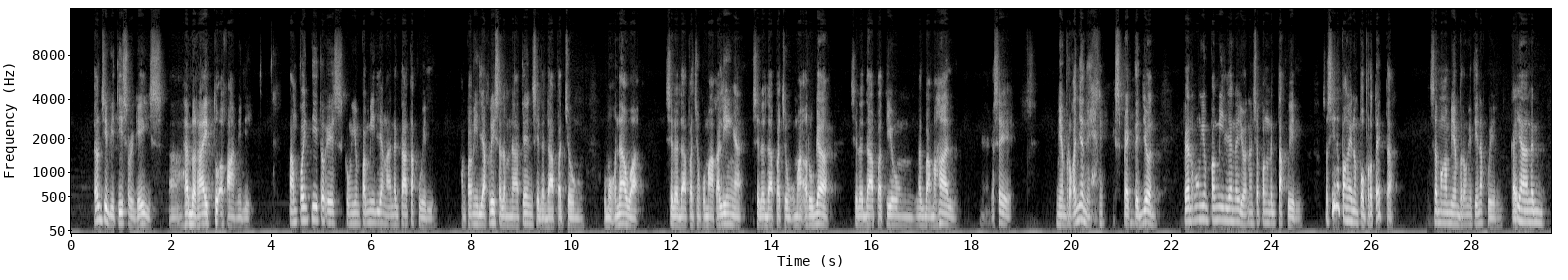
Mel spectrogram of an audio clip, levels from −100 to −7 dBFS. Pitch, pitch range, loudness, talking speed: 115 Hz, 105-135 Hz, -23 LUFS, 140 wpm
